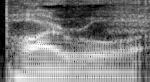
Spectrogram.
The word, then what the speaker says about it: Paeroa: They went to the planet Pyrore, I think. – Did they? How was that? It's spelled P-A-E-R-O-A, and it's a town called Pyrore.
